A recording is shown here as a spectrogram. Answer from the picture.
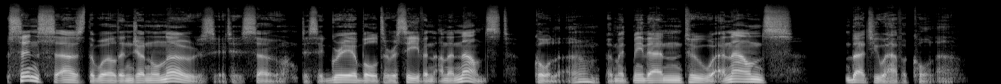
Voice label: Announcing a caller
